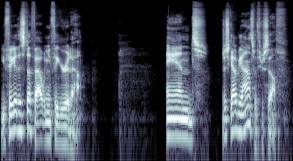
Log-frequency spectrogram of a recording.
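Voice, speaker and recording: A man's voice: lowish voice, lively intonation, normal speed. A man chatting casually and in a rambling way as a live streamer. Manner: rambling, self-described grumpy old man.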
